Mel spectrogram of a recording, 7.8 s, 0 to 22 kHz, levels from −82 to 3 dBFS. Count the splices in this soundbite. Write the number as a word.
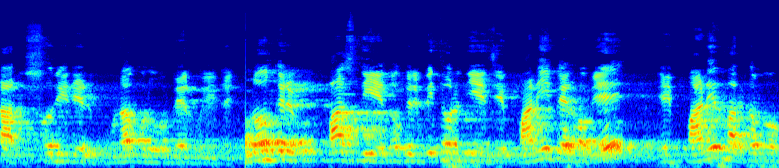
one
